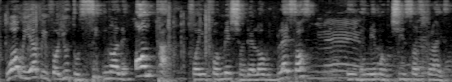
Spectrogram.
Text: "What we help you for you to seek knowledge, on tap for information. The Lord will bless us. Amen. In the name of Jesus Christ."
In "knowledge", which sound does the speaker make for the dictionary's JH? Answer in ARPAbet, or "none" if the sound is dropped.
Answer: none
